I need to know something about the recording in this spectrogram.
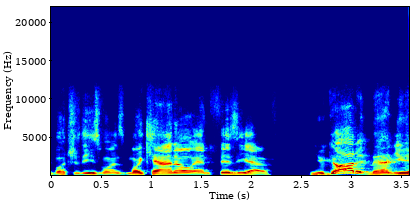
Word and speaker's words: Fiziev: No, I'm definitely going to butcher these ones. Moicano and Fiziev.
